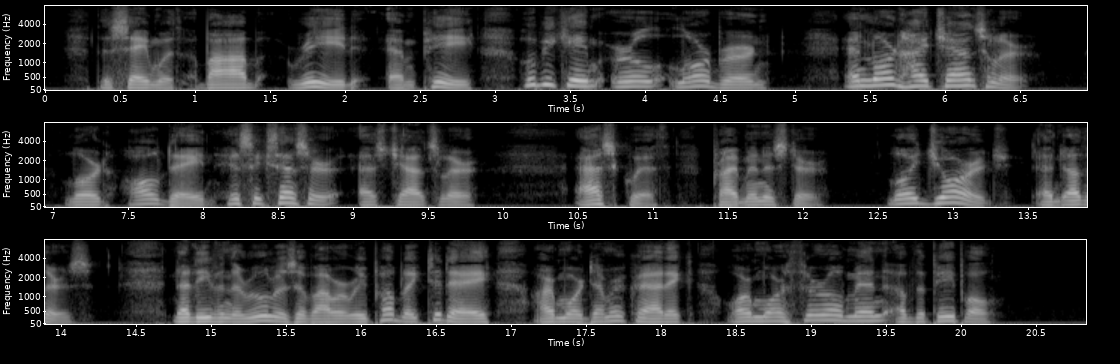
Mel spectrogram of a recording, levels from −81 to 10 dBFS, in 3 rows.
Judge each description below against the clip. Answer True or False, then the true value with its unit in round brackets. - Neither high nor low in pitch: False (130 Hz)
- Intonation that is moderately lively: False (6.1 semitones)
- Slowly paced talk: True (130 wpm)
